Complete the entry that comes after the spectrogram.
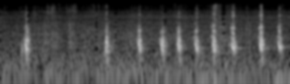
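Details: Rooster calling hens over to a find of beetles and bugs: short, sharp clucking notes repeated in a quick series, about nine clucks in under three seconds, spaced irregularly with a gap near the start.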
